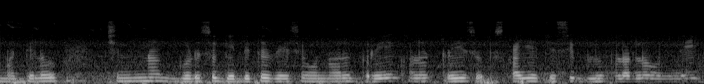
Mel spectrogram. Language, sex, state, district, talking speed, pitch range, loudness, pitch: Telugu, male, Andhra Pradesh, Anantapur, 130 wpm, 135-150 Hz, -28 LUFS, 140 Hz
